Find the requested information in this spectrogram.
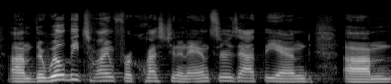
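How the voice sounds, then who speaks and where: With a New York accent, a man speaks at a moderate pace with ordinary pitch variation. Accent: American, New York. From US, New York. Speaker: visiting lecturer. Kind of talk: lecture. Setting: stage with audience. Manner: halting.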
